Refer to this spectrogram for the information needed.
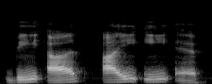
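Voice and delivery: "एफ़ आई आर एम" spelled slowly, letter by letter; slow spelling. Shown as a demonstration. Teacher spelling for learners, slow letter by letter. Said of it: "brief".

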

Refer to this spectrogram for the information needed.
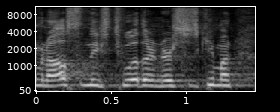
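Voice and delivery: ordinary talk

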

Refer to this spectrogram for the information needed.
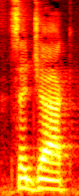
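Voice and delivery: ordinary delivery

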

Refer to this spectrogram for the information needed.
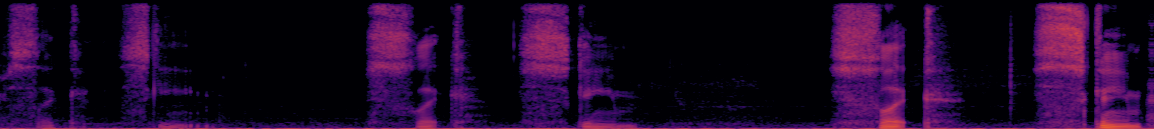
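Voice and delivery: ventriloquist style, lips still; lips barely moving. Shown as a demonstration. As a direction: say it without moving your lips. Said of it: "trying to say that without moving my lips at all".

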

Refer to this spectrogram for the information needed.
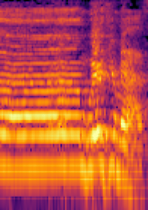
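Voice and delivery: mock a hipster scolding a customer; mimicked scolding busybody. Mimics a scolding hipster cafe worker.

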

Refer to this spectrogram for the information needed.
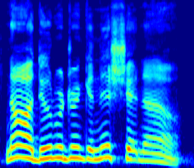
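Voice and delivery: rowdy high-pitched bro; insistent hyped friend. Acted. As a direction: excitedly overrule your buddy. Acted friend overruling the objection.

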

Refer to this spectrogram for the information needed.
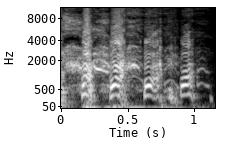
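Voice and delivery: high, open burst of laughter; real laughter. Real, not acted. Amused voter reacting to the picture, high laughter.

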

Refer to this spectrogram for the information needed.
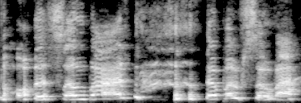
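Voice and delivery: high, loud laughing groan; laughing in disgust. Real, not acted. Tasting awful beer.

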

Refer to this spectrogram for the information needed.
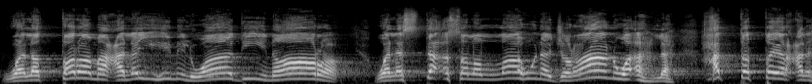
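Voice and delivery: loud and slow, pressing each word of the curse; full-force preaching. Acted. Preacher declaims the Prophet's curse on Najran, slow and booming. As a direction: drag out the threat like a sentence of doom.

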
